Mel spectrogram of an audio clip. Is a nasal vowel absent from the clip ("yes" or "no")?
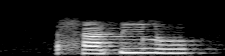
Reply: no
